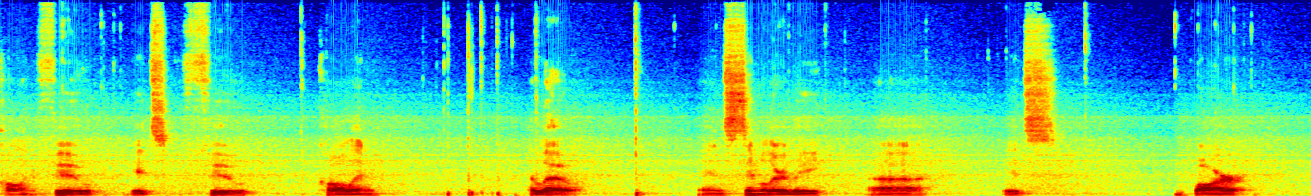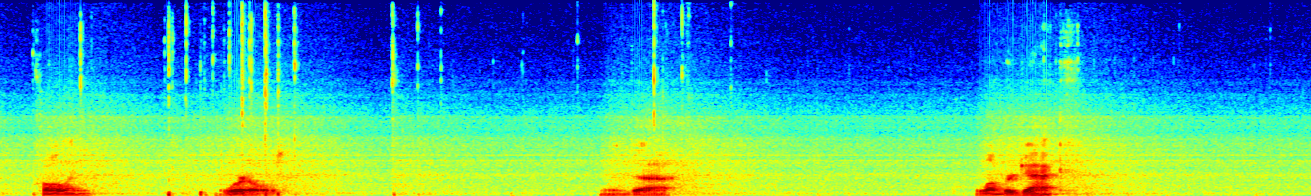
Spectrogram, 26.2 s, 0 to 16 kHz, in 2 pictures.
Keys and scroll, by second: 0.6 Right, 2.7 shift+Right, 3.0-6.3 typing, 6.7 Right, 9.6 BackSpace, 10.8 ,, 11.7 Right, 13.1 shift+Right, 13.4-17.2 typing, 17.9 Right, 18.2 Escape, 19.0 Left, 19.7 ↺, 20.0 Right, 20.9 Escape.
